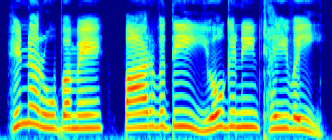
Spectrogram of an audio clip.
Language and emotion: Sindhi, neutral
